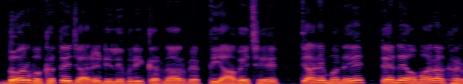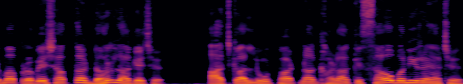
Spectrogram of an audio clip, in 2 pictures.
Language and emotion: Gujarati, fearful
